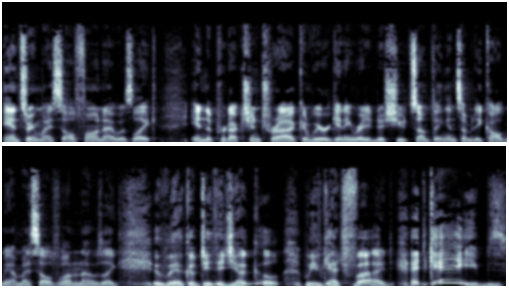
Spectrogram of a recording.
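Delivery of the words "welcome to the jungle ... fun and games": very slow, high, swooping sing-song voice. Answering a phone call in the production truck, in the Homestar Runner voice. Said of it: "in the Homestar Runner voice".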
